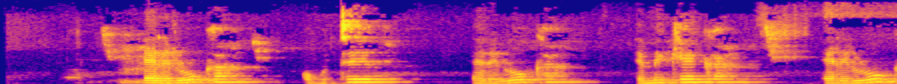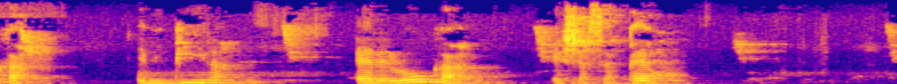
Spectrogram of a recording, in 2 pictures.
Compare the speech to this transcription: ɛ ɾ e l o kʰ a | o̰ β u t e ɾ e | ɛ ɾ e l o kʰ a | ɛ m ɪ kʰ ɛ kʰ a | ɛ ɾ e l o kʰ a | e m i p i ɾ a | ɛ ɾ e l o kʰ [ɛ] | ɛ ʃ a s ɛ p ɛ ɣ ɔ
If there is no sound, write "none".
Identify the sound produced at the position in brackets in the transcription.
a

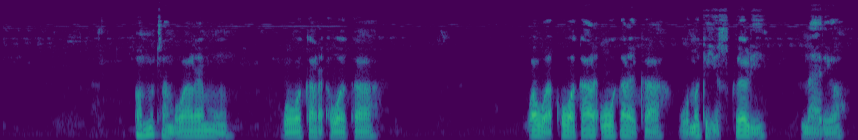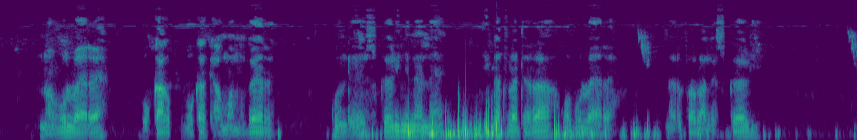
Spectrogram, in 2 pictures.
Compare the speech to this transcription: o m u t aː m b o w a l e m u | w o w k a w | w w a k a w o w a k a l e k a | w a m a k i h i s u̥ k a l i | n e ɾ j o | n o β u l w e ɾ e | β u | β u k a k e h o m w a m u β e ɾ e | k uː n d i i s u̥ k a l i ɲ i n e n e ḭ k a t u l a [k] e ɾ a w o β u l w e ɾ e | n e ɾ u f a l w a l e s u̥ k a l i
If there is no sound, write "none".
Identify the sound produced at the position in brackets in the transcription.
t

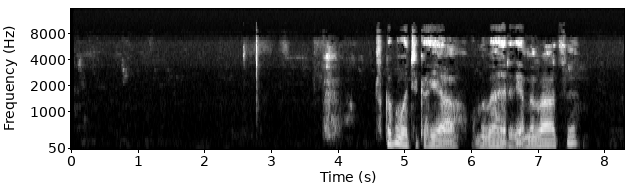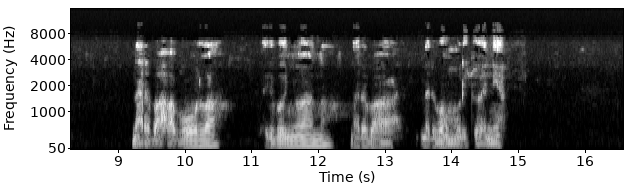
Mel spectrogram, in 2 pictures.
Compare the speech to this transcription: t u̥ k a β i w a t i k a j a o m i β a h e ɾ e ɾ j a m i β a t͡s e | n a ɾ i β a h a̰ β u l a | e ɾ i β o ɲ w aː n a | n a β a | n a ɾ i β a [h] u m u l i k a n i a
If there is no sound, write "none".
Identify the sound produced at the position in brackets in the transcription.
h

